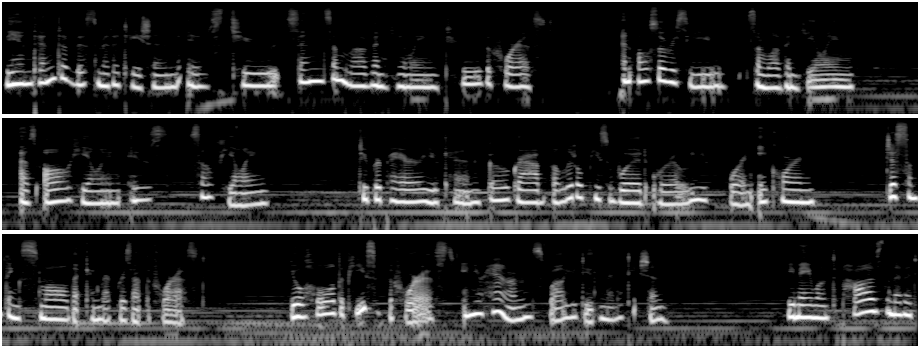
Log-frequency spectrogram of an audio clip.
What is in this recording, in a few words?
Forest Healing Meditation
